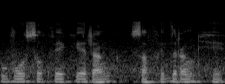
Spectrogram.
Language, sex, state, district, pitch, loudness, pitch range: Hindi, male, Bihar, Araria, 125 Hz, -35 LUFS, 120-130 Hz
